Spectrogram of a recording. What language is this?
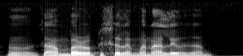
Assamese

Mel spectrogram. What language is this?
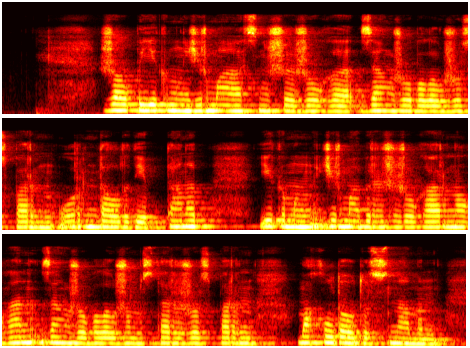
Kazakh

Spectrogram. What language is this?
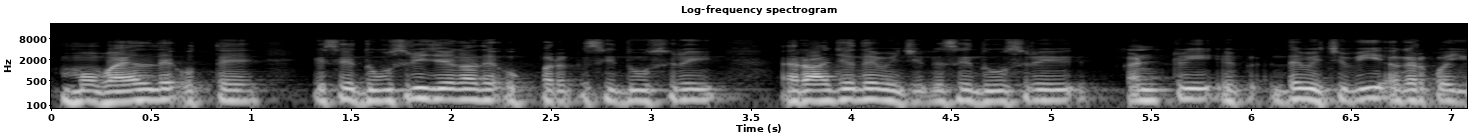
Punjabi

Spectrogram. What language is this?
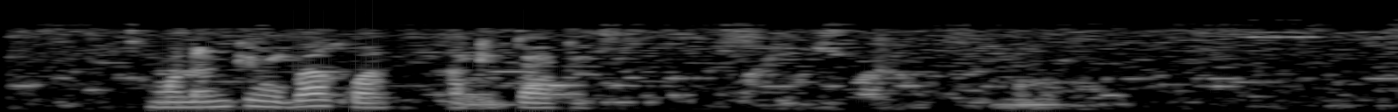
Swahili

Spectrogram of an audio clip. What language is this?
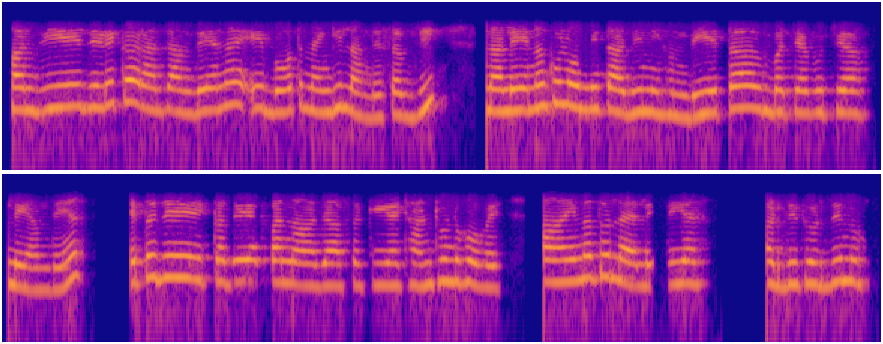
Punjabi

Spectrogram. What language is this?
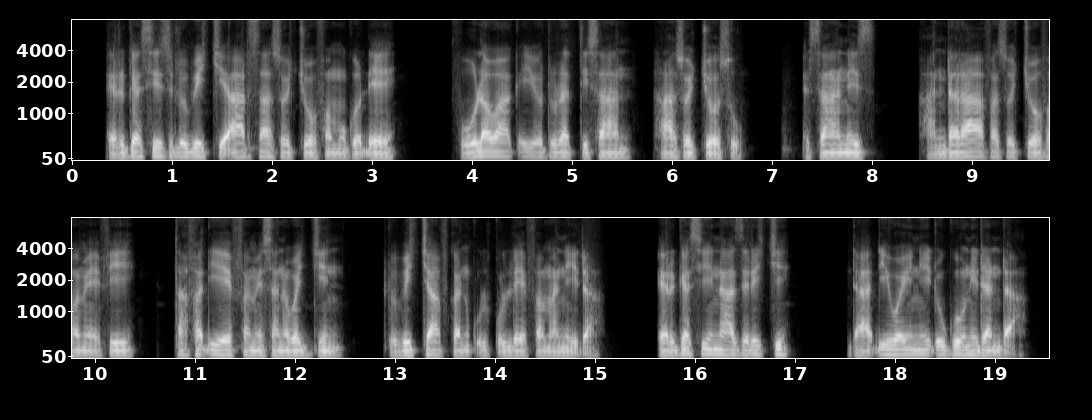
Oromo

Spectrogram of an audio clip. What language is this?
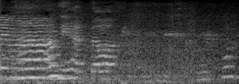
Japanese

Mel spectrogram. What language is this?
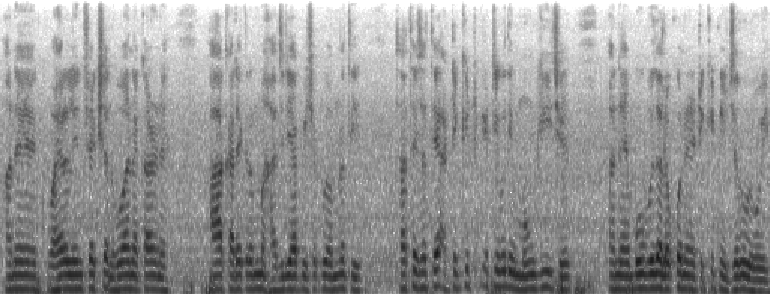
Gujarati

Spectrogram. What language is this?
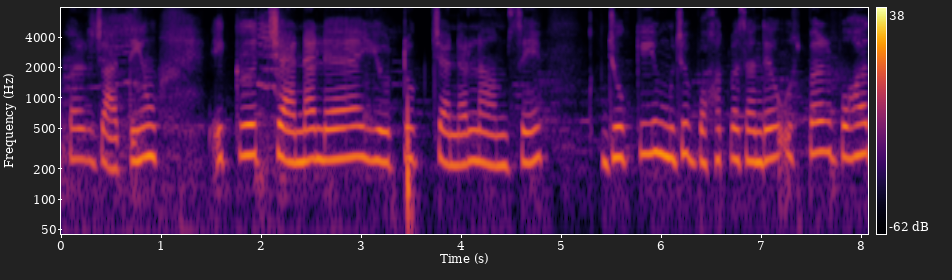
Urdu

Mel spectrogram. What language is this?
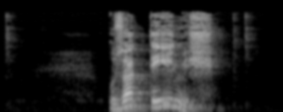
Turkish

